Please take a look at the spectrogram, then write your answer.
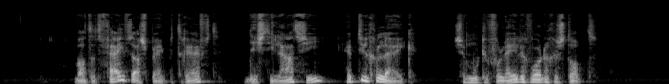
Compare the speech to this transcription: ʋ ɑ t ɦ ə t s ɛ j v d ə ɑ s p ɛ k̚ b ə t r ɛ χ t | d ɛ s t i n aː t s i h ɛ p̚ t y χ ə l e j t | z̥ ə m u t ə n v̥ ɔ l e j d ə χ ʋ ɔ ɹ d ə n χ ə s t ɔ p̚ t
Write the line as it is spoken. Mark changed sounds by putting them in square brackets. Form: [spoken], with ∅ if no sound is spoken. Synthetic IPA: ʋ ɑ t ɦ ə t [f] ɛ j v d ə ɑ s p ɛ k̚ b ə t r ɛ [f] t | d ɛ s t i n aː t s i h ɛ p̚ t y χ ə l [ɛ] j [k] | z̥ ə m u t ə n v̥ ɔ l e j d ə χ ʋ ɔ ɹ d ə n χ ə s t ɔ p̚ t

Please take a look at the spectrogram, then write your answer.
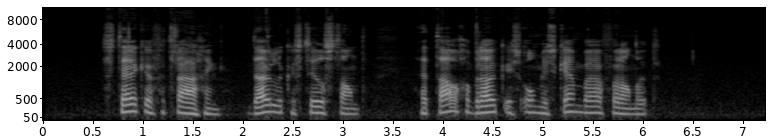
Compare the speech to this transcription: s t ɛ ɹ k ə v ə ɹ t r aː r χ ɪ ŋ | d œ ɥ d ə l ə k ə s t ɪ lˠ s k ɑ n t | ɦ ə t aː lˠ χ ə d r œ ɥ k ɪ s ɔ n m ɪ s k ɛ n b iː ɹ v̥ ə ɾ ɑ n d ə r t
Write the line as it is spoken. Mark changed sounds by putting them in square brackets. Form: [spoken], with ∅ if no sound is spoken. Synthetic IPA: s t ɛ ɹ k ə v ə ɹ t r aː [∅] χ ɪ ŋ | d œ ɥ d ə l ə k ə s t ɪ lˠ s [t] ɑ n t | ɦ ə t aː lˠ χ ə [b] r œ ɥ k ɪ s ɔ n m ɪ s k ɛ n b [aː] ɹ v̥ ə ɾ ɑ n d ə [ɹ] t

